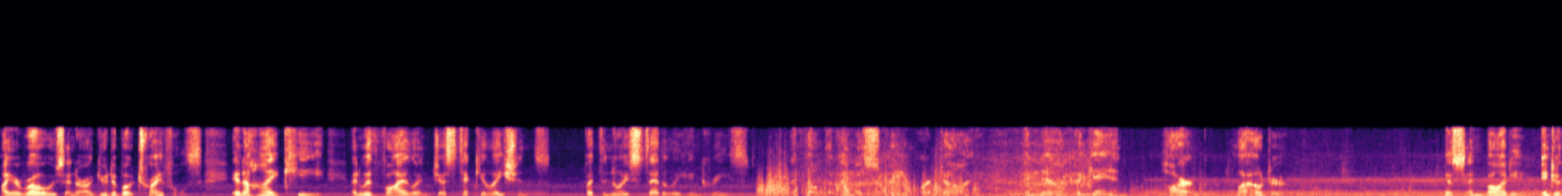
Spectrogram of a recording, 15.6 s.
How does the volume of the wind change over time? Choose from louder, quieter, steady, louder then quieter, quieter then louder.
quieter.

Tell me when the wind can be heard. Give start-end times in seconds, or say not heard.
7.5-15.4.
